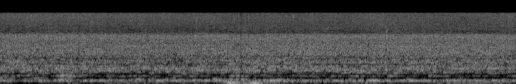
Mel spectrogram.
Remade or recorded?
recorded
